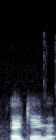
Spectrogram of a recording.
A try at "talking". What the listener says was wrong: Careful with talking. You sounded like you said taking. You might have said taking. So I know that they look very similar, right? Talking and taking. Like they look close, but be careful when you read because, it's talking, not taking. Talking.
